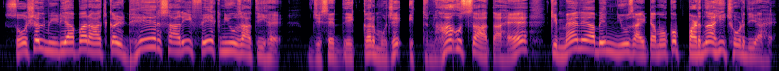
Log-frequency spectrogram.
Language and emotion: Hindi, angry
